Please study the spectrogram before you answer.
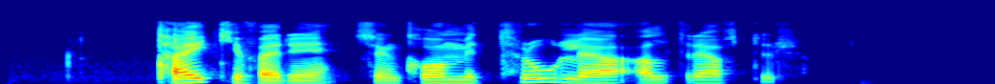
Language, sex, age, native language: Icelandic, male, 15, Icelandic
